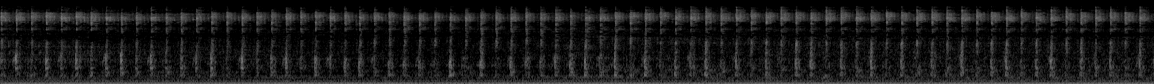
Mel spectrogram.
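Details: Lada Priora after the factory piston set was replaced with a gapless one: sharp, even knocks about three a second over the idle, a hard diesel-like clatter; engine knock, cause not yet confirmed.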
